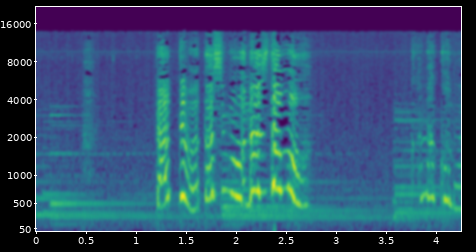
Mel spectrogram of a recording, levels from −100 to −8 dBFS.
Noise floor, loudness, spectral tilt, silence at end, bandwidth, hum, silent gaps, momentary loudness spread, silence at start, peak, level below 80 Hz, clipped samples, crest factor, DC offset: -52 dBFS; -18 LUFS; 1 dB/octave; 0 s; 14 kHz; none; none; 17 LU; 0.15 s; 0 dBFS; -68 dBFS; under 0.1%; 22 dB; under 0.1%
